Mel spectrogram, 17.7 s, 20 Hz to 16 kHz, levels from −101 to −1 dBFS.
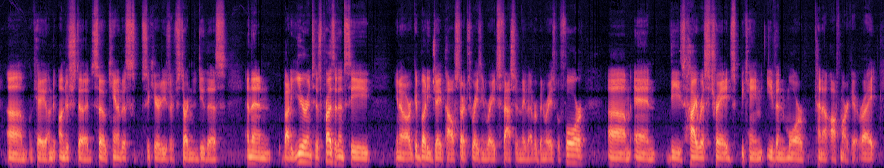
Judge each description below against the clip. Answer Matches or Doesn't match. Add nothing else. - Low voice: Matches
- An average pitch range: Doesn't match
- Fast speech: Doesn't match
